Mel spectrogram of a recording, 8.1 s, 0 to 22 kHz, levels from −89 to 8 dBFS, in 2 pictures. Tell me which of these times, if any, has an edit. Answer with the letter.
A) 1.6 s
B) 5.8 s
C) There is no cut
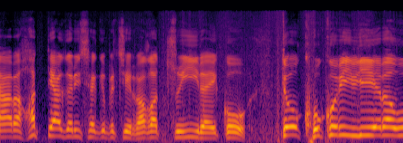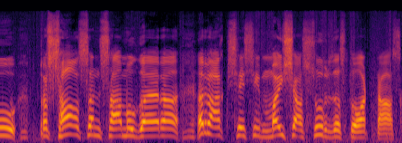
C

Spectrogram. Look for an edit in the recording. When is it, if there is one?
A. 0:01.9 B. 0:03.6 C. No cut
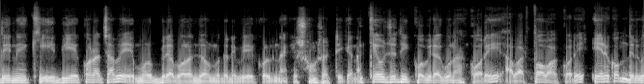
B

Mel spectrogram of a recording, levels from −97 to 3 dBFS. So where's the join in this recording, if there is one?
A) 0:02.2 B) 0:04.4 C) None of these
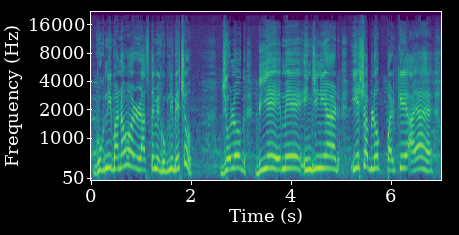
C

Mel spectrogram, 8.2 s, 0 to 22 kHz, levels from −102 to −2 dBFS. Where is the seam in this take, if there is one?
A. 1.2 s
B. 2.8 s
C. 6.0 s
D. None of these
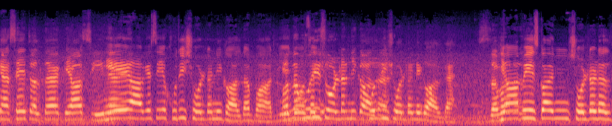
D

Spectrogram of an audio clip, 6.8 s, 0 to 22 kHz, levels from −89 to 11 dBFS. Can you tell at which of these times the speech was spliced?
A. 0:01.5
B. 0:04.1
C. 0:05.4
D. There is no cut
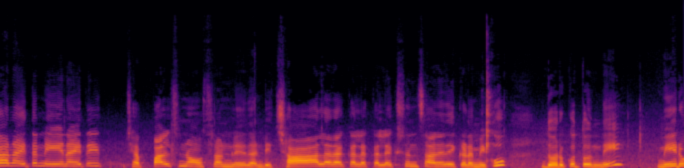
D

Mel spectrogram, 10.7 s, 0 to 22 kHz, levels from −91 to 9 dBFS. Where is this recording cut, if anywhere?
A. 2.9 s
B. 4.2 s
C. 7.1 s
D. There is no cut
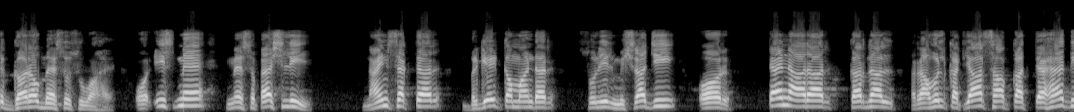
D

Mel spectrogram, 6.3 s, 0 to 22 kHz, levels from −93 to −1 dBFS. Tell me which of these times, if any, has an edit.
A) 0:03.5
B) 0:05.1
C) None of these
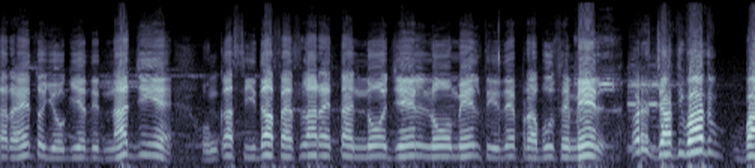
B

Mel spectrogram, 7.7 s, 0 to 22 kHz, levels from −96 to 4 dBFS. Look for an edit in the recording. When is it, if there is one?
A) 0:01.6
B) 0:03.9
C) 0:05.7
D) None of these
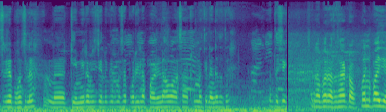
C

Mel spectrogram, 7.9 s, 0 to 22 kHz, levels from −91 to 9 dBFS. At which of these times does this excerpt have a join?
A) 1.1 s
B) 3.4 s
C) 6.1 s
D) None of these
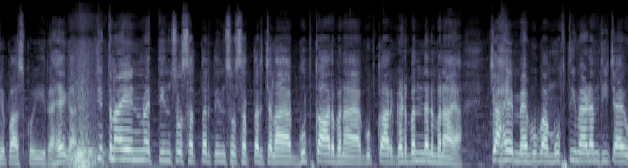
A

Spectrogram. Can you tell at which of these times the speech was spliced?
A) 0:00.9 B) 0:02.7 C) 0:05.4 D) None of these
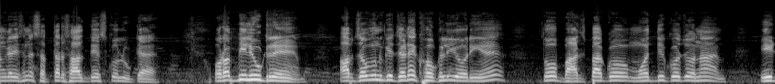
D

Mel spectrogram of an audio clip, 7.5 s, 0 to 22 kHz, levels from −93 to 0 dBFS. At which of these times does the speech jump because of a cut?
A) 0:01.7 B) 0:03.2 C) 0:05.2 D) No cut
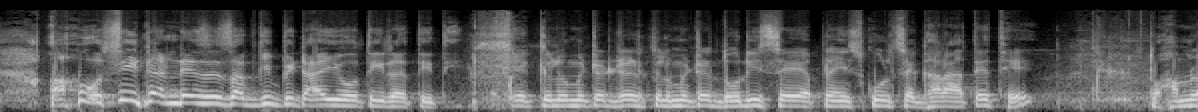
B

